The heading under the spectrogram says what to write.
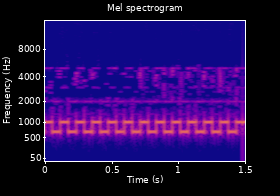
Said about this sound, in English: And after some time, my mobile phone rang.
